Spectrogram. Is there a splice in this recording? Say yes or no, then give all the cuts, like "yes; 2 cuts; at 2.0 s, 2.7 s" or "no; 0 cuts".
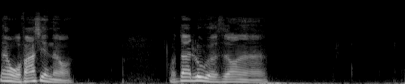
no; 0 cuts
